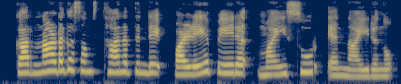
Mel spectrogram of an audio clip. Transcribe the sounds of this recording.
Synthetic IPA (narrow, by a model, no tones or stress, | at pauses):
kɐrɳaːɽɐɣɐsɐmst̪ʰaːnɐt̪ːinde̞pɐɻɐjɐpe̞ːɾɨmɐjsuːre̞nːaːjiɾunːu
